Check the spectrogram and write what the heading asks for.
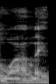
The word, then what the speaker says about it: Guale: But yeah, they want to talk about the Ogeechee River, the Guale people, Guale Pronounced Wale with a Y though.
